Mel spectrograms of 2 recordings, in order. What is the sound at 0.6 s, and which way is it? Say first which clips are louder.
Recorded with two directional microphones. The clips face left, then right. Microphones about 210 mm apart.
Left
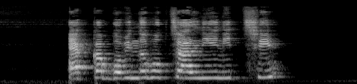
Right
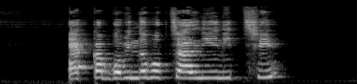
Speech: right 3 dB; 45° right (ahead or behind).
